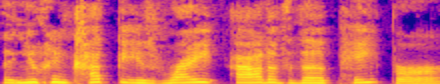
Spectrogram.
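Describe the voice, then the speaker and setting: A woman talks quietly in a high pitch with ordinary pitch variation. She speaks at a very slow pace. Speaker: card-making demonstrator. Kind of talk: live craft tutorial. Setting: home craft table, livestream. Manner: quiet, subdued.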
